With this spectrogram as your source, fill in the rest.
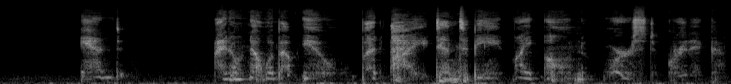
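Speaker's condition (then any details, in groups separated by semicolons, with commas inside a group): Spasmodic dysphonia; voice sounds like laryngitis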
